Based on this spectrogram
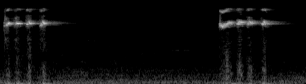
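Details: Sirindet song intended as a tutor recording for training songbirds and for luring: two bursts of about five rapid, high, sharp notes, separated by a silent gap, in a quiet setting.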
